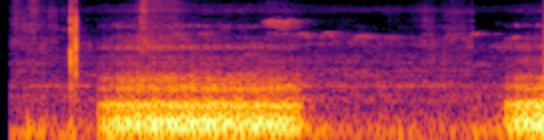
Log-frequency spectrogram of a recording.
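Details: Jacky, a pet dog, growls low and rumbling while guarding his bone as someone tries to take it; one sustained growl of about one and a half seconds, then a fresh growl starting near the end, with a faint click before.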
